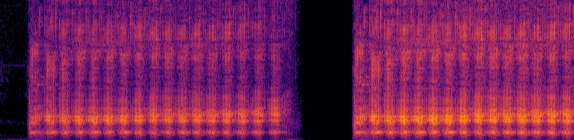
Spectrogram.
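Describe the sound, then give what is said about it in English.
A sheep bleats twice in long, wavering cries, each one loud and trembling with a rapid quiver, separated by a brief moment of silence. “That is sheep speak for, yes, save me too, please.”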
